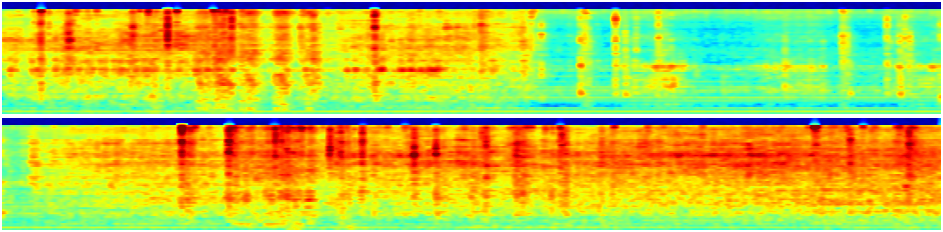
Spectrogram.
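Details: Lionel locomotive reversing E-unit after repair (pawl arm bent outward so the solenoid plunger travels fully): clattering run with only a faint, steady hum. Buzz nearly eliminated.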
